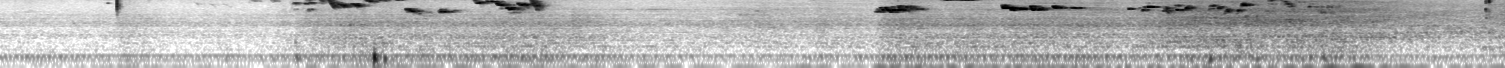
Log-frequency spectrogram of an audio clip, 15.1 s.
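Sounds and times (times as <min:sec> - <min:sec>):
small birds chirping: 0:01.9 - 0:05.5, 0:07.4 - 0:13.6.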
